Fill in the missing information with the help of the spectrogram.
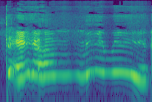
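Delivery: high excited cry of the name. Real, not acted. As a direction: squeal it out, laughing. Amazed outburst at Mimi.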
